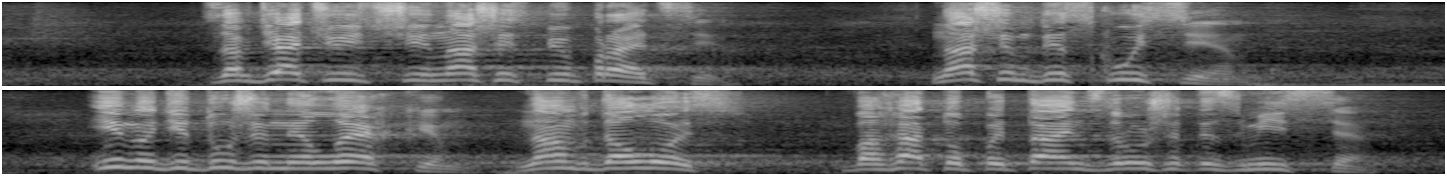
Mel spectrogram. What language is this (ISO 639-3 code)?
ukr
